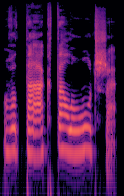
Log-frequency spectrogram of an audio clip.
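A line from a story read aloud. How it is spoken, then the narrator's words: Purred. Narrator (Russian): промурлыкал он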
